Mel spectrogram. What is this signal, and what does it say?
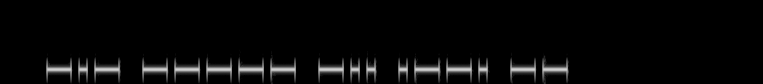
Morse code, heard as a keyed tone, about 15 wpm, 700 Hz. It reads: K0DPM
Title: USA Call Signs - 5 Characters - Repeated 2x - 15wpm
